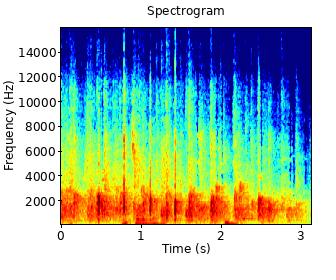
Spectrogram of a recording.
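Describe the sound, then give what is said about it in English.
An audience at a live talk applauds steadily, a dense wash of many hands clapping at once, with a few brief voices rising faintly beneath the sustained clapping. “Give yourselves a round of applause. Give Andy a round of applause.”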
